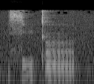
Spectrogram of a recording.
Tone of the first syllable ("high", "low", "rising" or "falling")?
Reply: rising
